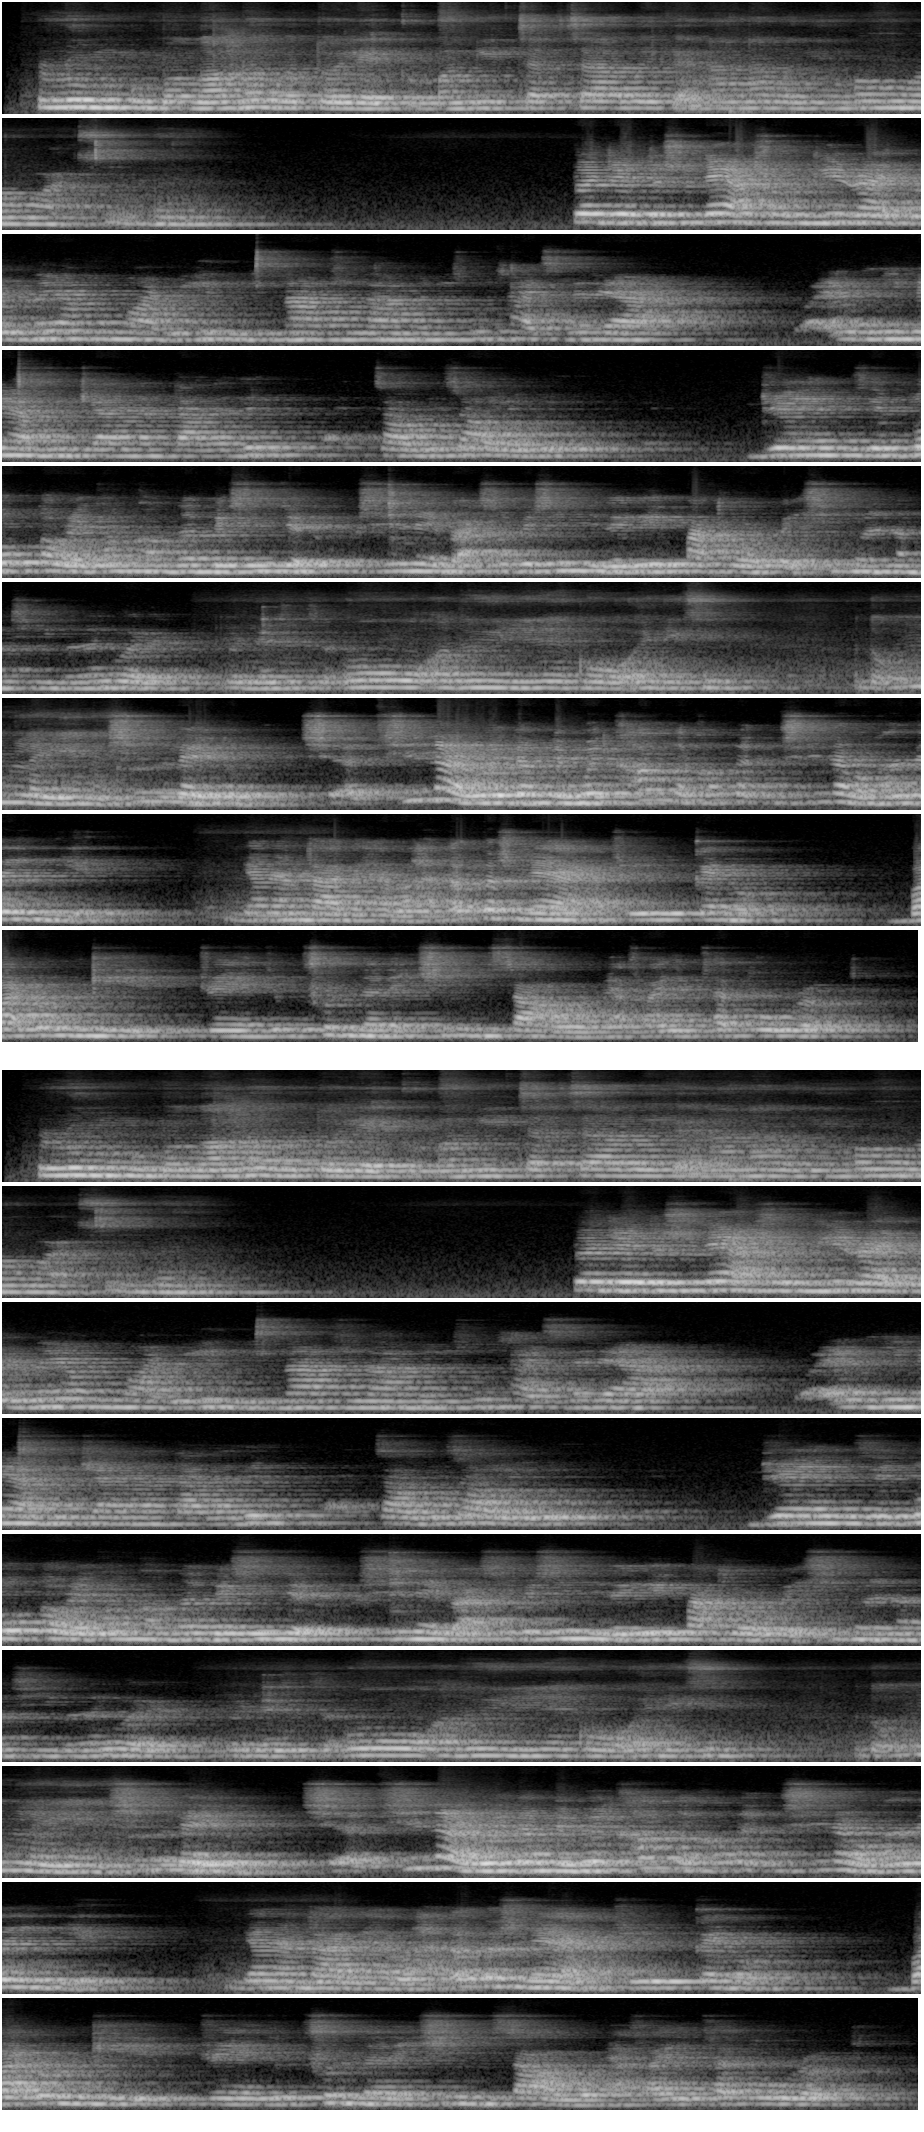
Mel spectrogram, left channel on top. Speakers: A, on the left; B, on the left.
A: ꯔꯨꯝꯒꯨꯝꯕ
B: ꯍꯣꯏ
A: ꯉꯥꯡꯅꯕ ꯇꯣꯏꯂꯦꯠꯀꯨꯝꯕꯒꯤ ꯆꯥꯛ ꯆꯥꯕꯩꯀ ꯉꯥꯡꯅꯕ
B: ꯍꯣꯏ ꯍꯣꯏ
A: ꯁꯤꯕ
B: ꯎꯝ ꯇꯣꯏꯂꯦꯠꯇꯨꯁꯨꯅꯦ ꯑꯁꯣꯝꯒꯤ ꯔꯥꯏꯠ ꯂꯣꯕꯅ ꯌꯥꯝ ꯅꯨꯡꯉꯥꯏꯕ ꯌꯦꯦꯜꯂꯅꯤ ꯁꯨ ꯂꯥꯟꯅꯤ ꯁꯣꯝ ꯁꯥꯏꯠꯁꯤꯅꯅꯦ ꯍ ꯃꯤ ꯃꯌꯥꯝꯁꯦ ꯒ꯭ꯌꯥꯟ ꯌꯥꯝ ꯇꯥꯅꯗꯦ ꯆꯥꯎꯗꯤ ꯆꯥꯎꯋꯦꯕꯨ ꯗ꯭ꯔꯦꯟꯁꯦ ꯕ꯭ꯂꯣꯛ ꯇꯧꯔꯦ ꯈꯝ ꯈꯪꯅ ꯕꯦꯁꯤꯟꯁꯦ ꯑꯗꯨꯝ ꯁꯤꯖꯤꯟꯅꯩꯑꯕ ꯑꯁꯤ ꯕꯦꯁꯤꯟꯁꯤꯗꯒꯤ ꯄꯥꯊꯣꯔꯛꯄ ꯑꯩꯣꯏ ꯏꯁꯤꯡ ꯂꯅ ꯅꯝꯊꯤꯕꯅ ꯂꯣꯏꯔꯦ ꯇꯣꯏꯂꯦꯠꯁꯤꯁꯨ
A: ꯎꯝ ꯑꯣ ꯑꯗꯨꯒꯤꯅꯤꯅꯦꯀꯣ ꯑꯩꯅ ꯏꯁꯤꯡ ꯑꯗꯨꯝ ꯂꯩꯌꯦ
B: ꯏꯁꯤꯡ ꯂꯩꯗꯣ ꯁꯤꯖꯤꯟꯅꯔꯔꯣꯏꯗꯕꯅꯦ ꯃꯣꯏ ꯈꯪꯅ ꯈꯪꯅ ꯑꯗꯨꯝ ꯁꯤꯖꯤꯟꯅꯕ ꯈꯔ ꯂꯩꯔꯤꯌꯦ
A: ꯎꯝ
B: ꯒ꯭ꯟ ꯌꯥꯝ ꯇꯥꯗꯦ ꯍꯥꯏꯕ ꯍꯟꯗꯛꯇꯁꯨꯅꯦ ꯑꯁꯤ ꯀꯩꯅꯣ ꯕꯥꯠꯔꯨꯝꯒꯤ ꯗ꯭ꯔꯦꯟꯁꯦ ꯐꯨꯟꯗꯅ ꯏꯁꯤꯡ ꯁꯦ ꯆꯥꯎꯔꯕꯅꯤ ꯑꯁ꯭ꯋꯥꯏꯁꯦ ꯁꯠꯊꯣꯛꯎꯔ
